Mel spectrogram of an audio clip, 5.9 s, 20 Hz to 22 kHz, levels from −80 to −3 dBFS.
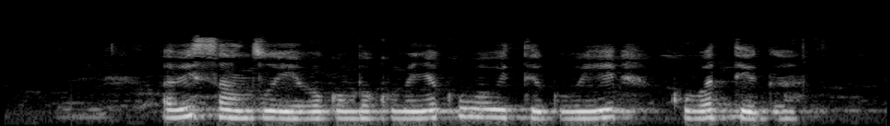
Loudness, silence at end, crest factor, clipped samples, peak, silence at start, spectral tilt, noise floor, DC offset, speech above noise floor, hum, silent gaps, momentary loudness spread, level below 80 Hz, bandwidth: -23 LUFS; 0.5 s; 14 dB; under 0.1%; -10 dBFS; 0.65 s; -6 dB/octave; -55 dBFS; under 0.1%; 33 dB; none; none; 7 LU; -62 dBFS; 7.8 kHz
